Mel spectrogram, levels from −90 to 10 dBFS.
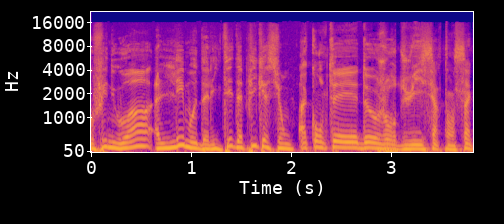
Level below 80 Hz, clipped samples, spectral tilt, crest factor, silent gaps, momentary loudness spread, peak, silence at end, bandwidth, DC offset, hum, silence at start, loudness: -26 dBFS; under 0.1%; -4.5 dB/octave; 10 dB; none; 2 LU; -2 dBFS; 0 s; 17 kHz; under 0.1%; none; 0 s; -12 LUFS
